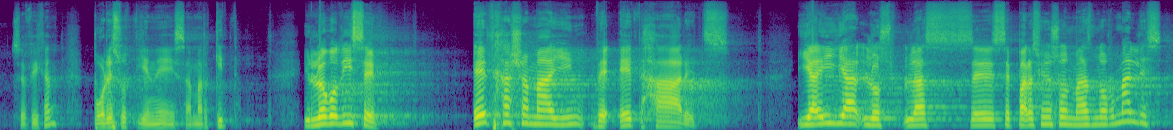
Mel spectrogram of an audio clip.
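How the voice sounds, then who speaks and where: A man's voice: on the high side, fairly bright tone. A man giving a classroom lecture over slides, explaining step by step and often checking in with his audience. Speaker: course lecturer. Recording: reverberant hall.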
